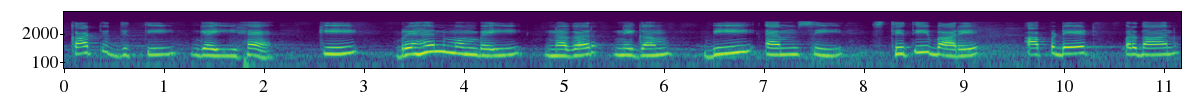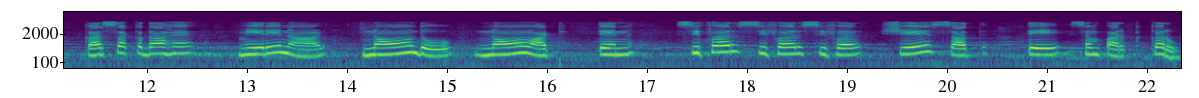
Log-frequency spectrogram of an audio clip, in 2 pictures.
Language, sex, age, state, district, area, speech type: Punjabi, female, 30-45, Punjab, Jalandhar, rural, read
